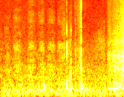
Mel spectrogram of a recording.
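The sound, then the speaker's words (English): Pencil sketching on paper, a faint, continuous scratching with a few light, brief strokes that grows slightly louder toward the end. “gives me a quick demonstration of his sketching”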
